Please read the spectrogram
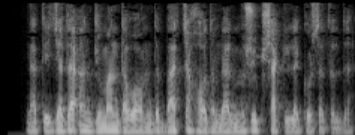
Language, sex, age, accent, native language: Uzbek, male, 18-24, Andijon, Uzbek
